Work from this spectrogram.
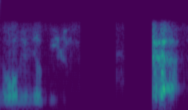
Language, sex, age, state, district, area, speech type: Manipuri, male, 60+, Manipur, Kangpokpi, urban, conversation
